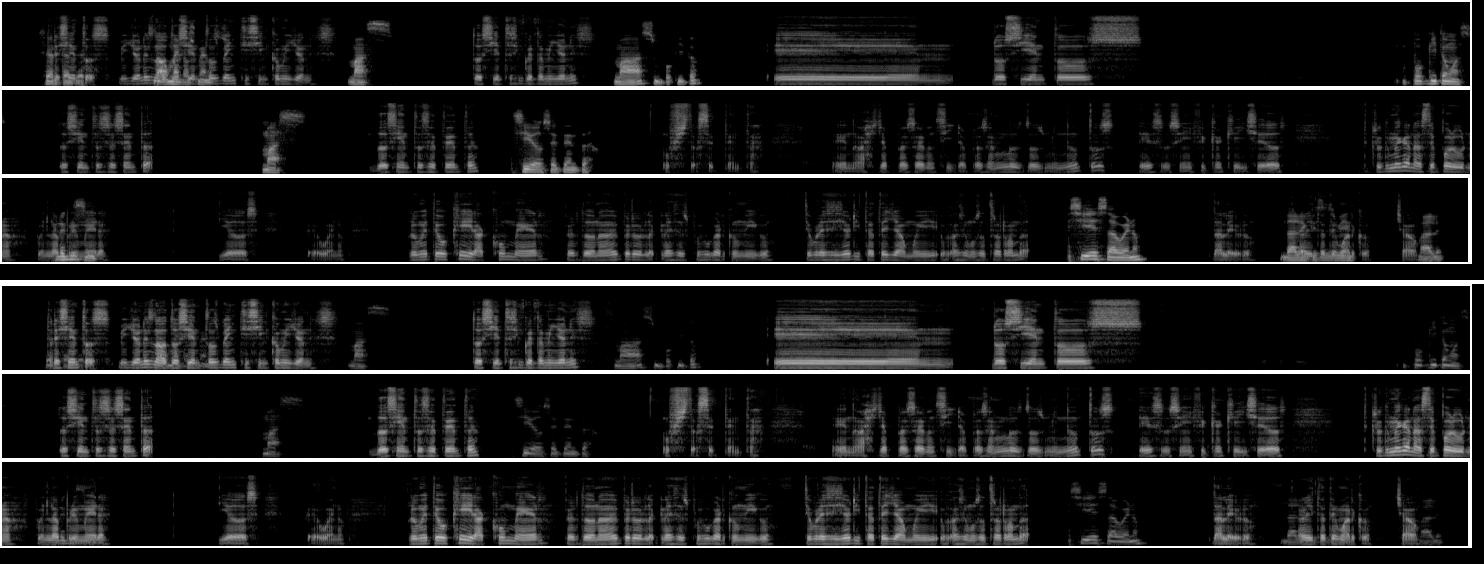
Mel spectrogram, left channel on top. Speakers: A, on the left (about 65°); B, on the right (about 35°).
A: Cerca,
B: trescientos
A: cerca.
B: millones,
A: No,
B: no, doscientos
A: menos, menos.
B: veinticinco millones.
A: Más.
B: doscientos cincuenta millones.
A: Más, un poquito.
B: Eh, 256,
A: Un poquito más.
B: 260,
A: Más.
B: 270.
A: Sí, 270.
B: Uf, 270. Eh, no, ya pasaron, sí, ya pasaron los dos minutos. Eso significa que hice dos. Creo que me ganaste por una, pues en
A: Creo
B: la primera.
A: que sí.
B: Dios. Pero bueno, pero me tengo que ir a comer, perdóname, pero la- gracias por jugar conmigo. Si ¿Te parece si ahorita te llamo y hacemos otra ronda?
A: Sí, está bueno.
B: Dale, bro.
A: Dale,
B: Ahorita
A: que estés
B: te
A: bien.
B: marco. Chao.
A: Vale.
